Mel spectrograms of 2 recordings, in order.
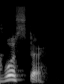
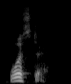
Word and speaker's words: Worcester: It's Worcester. Worcester. – I'm not saying Worcester. Then why don't you spell it Worcester? – Yeah, it's not. It doesn't look anything how it sounds.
